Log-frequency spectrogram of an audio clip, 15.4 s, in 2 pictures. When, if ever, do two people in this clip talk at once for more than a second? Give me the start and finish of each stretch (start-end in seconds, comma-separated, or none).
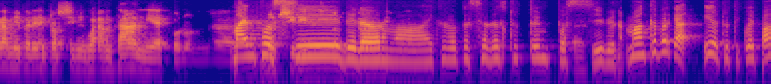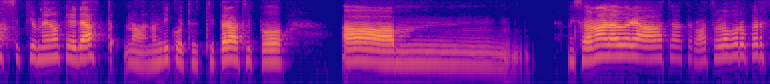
2.3-4.2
